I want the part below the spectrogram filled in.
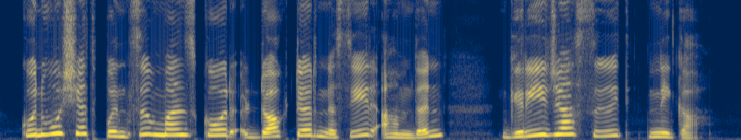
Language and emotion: Kashmiri, neutral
